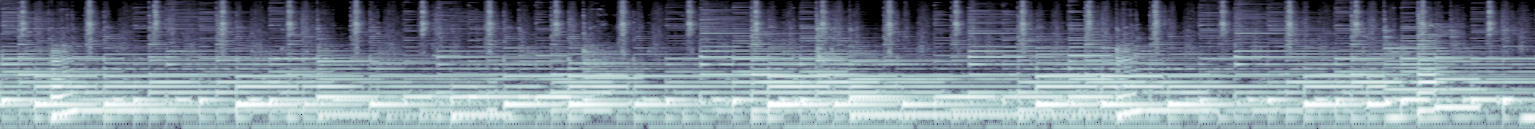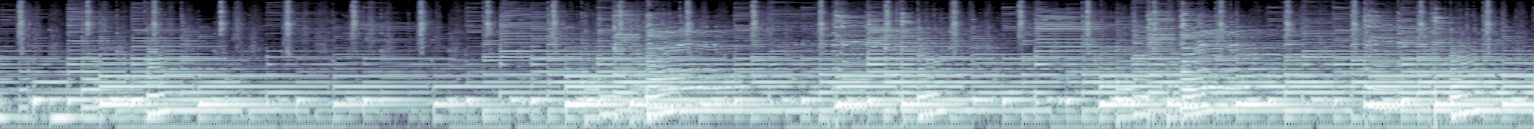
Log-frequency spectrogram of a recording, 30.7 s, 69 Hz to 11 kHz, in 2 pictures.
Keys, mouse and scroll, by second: 1.3 KP_3, 1.9 Tab, 2.8 right click, 4.0 t, 4.9 click, 5.3 t, 5.9 click, 9.4 a, 9.7 a, 10.1 w, 12.6 click, 14.0 click, 15.3 right click, 16.0 click, 19.0 right click, 20.1 shift+right click, 20.9 click, 24.0 a, 24.3 a, 25.3 click, 28.9 a, 29.6 KP_7, 30.2 a.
